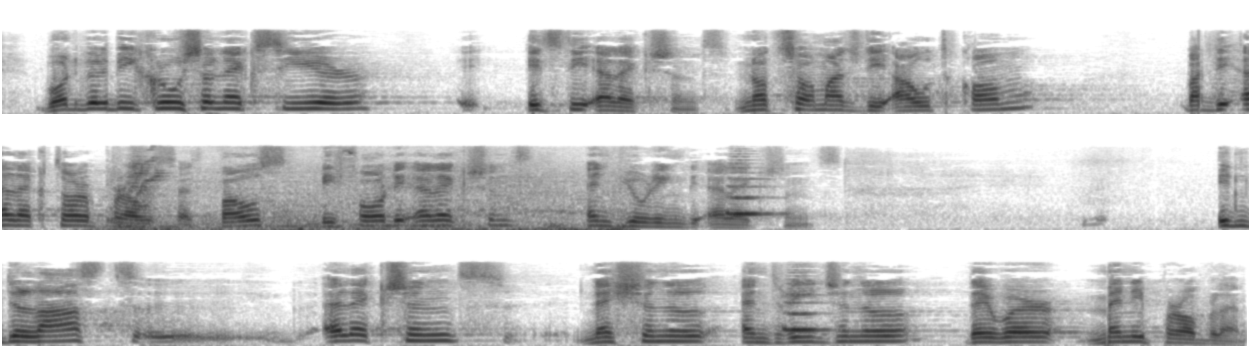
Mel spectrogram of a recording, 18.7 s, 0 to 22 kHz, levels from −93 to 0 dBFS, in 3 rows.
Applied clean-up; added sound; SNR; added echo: none; Sliding door + Brass instrument; 6 dB; none.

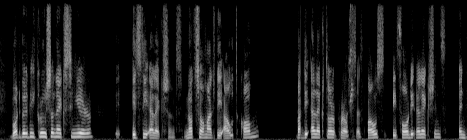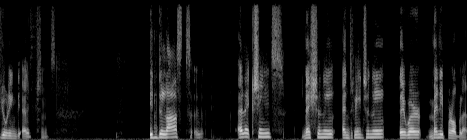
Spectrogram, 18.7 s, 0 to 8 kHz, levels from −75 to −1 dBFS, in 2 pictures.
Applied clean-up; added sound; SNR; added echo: neural diffusion model UNIVERSE++.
